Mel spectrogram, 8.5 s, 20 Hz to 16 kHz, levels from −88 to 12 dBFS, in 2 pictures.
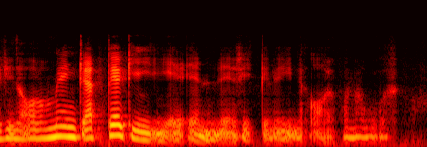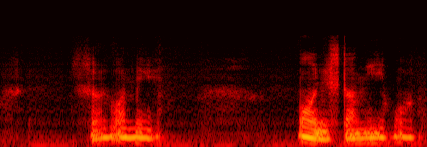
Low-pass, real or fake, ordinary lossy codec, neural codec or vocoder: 7.2 kHz; fake; AAC, 96 kbps; codec, 16 kHz, 1 kbps, FunCodec, trained on Chinese and English, 50 frames a second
